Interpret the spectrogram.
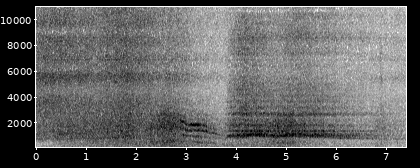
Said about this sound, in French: il y a une vague qui remonte un peu plus et elle vient vous mouiller les pieds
